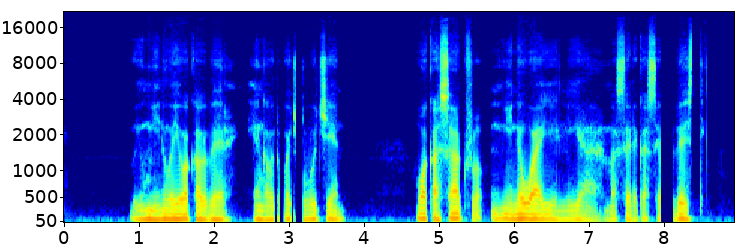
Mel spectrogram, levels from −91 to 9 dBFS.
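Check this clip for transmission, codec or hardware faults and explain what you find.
Digital broadcast dropout at 2.79 to 3.19 s and again at 7.94 to 8.12 s. The receiver stopped getting usable frames, or rejected ones that failed their checksum, and muted until good data returned. In the first event about 224 ms of speech vanishes in several short holes scattered over 384 ms, the longest 96 ms. The second removes 160 ms. Each cut fades out and back in over 8 ms, and the gaps fit whole frames of about 32 ms.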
